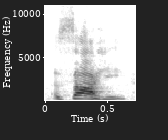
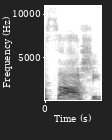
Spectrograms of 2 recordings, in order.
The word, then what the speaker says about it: Asahi: between arena and Asahi yes I'm saying it right Asahi because I know I was getting some shit I was saying esashi but it's Asahi yeah turns out I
